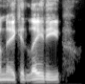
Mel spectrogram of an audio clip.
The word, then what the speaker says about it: NKD LDY: And for those that don't know, it's it's spelled or stylized N K D L D Y. – Yes, yes. So naked lady without the vowels.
